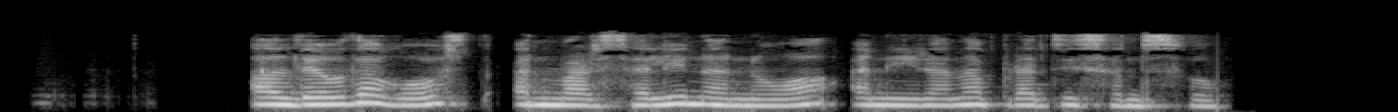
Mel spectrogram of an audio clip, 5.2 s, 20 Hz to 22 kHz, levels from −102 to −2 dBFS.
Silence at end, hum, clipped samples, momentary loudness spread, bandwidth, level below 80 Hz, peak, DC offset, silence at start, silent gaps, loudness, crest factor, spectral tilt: 0.65 s; none; under 0.1%; 7 LU; 7.8 kHz; -64 dBFS; -12 dBFS; under 0.1%; 0.95 s; 1.88-1.92 s; -26 LUFS; 14 dB; -4.5 dB/octave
